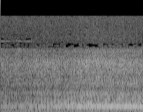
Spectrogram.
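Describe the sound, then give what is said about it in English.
A London bus engine running on Bayswater Road in London, with a steady, deep rumbling drone that holds at a constant loud level throughout, with no voices and no change in pitch or pace. “Lois and Jimmy are riding atop a London bus.”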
